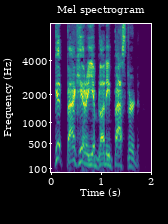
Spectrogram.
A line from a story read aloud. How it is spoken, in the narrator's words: Gorm roared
